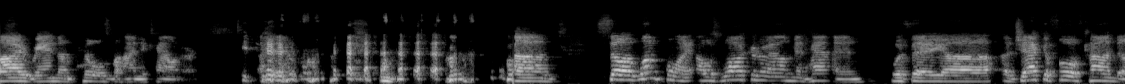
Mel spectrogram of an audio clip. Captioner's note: audience Laughs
